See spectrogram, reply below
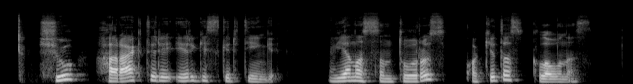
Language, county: Lithuanian, Vilnius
